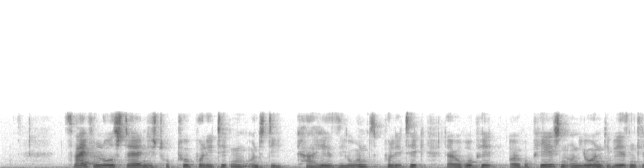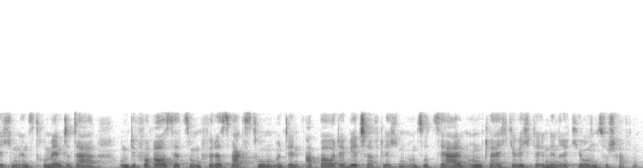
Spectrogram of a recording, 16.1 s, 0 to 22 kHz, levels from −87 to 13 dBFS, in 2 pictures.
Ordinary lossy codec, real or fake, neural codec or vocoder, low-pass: none; real; none; 7.2 kHz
